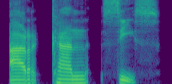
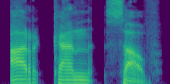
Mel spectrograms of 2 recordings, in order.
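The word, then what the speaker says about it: Arkansas: Algunos insistían en la pronunciación francesa Arkan Saf, mientras que otros preferían la versión americanizada Arkan Sis. Para resolver el asunto, los legisladores eligieron oficialmente Arkan Sav, alineándose con la influencia francesa original, pero añadiendo un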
